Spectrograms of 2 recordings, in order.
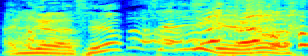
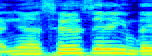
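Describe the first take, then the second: First: It is said in a cringey, cutesy way. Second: It is said in a plain, natural way.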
